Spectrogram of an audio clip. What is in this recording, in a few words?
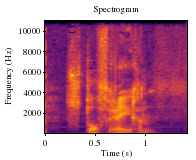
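"stofregen", Dutch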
